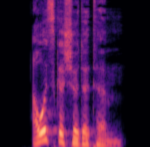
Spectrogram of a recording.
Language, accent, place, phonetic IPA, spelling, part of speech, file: German, Germany, Berlin, [ˈaʊ̯sɡəˌʃʏtətəm], ausgeschüttetem, adjective, De-ausgeschüttetem.ogg
- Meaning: strong dative masculine/neuter singular of ausgeschüttet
